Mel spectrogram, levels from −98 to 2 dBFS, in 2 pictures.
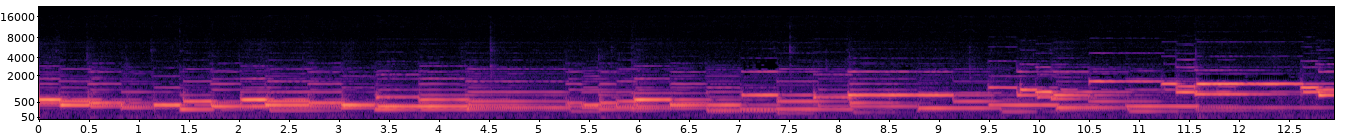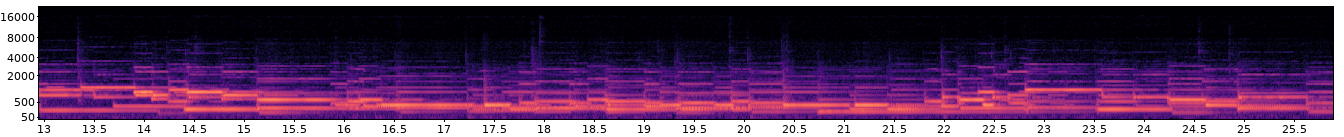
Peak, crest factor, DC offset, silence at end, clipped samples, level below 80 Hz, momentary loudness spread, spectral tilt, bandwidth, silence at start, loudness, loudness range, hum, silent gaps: -16 dBFS; 16 dB; under 0.1%; 0 s; under 0.1%; -74 dBFS; 10 LU; -7.5 dB/octave; 7 kHz; 0 s; -32 LUFS; 6 LU; none; none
